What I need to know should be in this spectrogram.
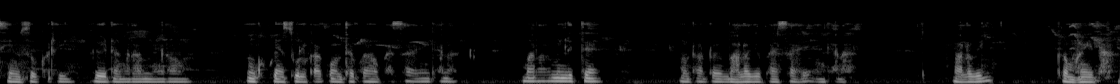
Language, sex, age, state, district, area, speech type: Santali, male, 30-45, West Bengal, Uttar Dinajpur, rural, spontaneous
